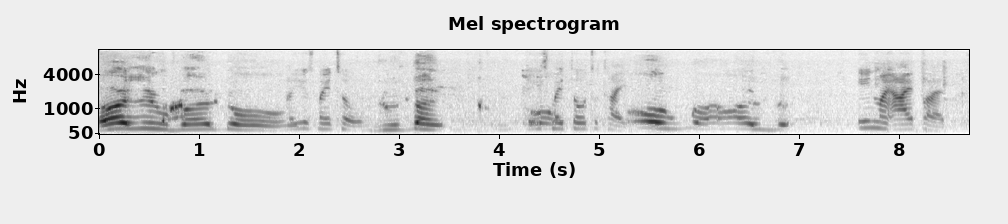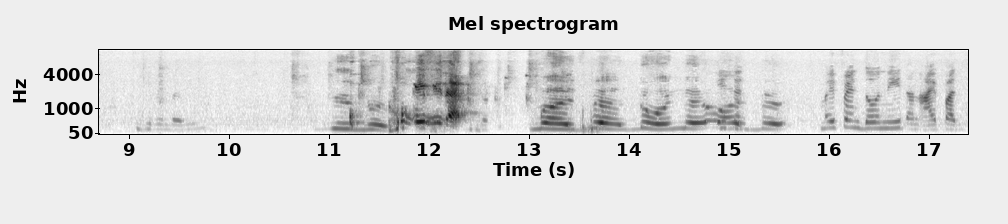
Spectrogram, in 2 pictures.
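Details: Adult man with severe cerebral palsy whose speech the host could follow only after 15 minutes of lip-reading; his wife usually voices for him and repeats his words afterwards; dysarthria due to cerebral palsy.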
